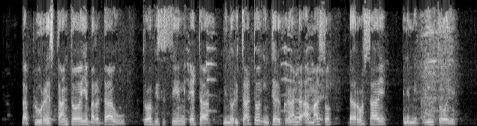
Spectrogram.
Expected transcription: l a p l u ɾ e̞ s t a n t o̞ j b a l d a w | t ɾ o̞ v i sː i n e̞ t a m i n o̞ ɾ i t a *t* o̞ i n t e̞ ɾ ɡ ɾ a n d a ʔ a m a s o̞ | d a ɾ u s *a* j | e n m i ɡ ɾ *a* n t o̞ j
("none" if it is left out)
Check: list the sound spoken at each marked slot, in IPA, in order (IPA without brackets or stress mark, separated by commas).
t, a, i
